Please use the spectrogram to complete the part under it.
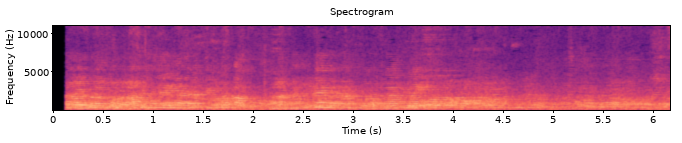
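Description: A crowd of men, women and children chatters excitedly close by.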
